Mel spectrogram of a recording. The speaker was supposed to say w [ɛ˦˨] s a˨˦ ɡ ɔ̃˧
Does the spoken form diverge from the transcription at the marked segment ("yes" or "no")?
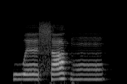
yes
